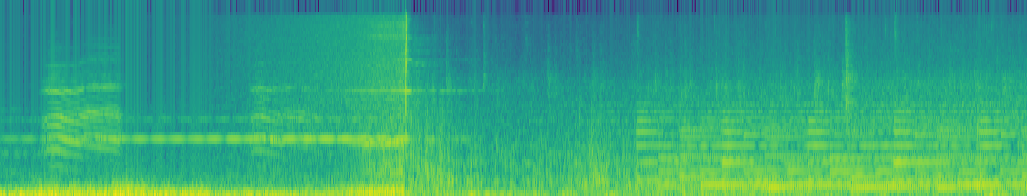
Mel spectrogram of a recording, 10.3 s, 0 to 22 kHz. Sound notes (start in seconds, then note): 0.4 crows cawing; 10.0 rain pattering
